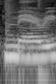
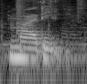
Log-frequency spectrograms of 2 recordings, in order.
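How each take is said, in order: First: The name is said with an English pronunciation. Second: The name is said with a Spanish pronunciation. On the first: "I accept Mary for English speakers" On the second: "the correct pronunciation is Mari because my name is Cuban"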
